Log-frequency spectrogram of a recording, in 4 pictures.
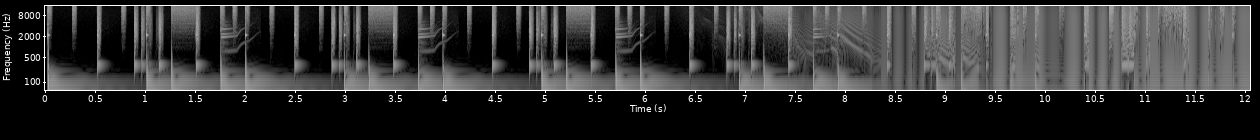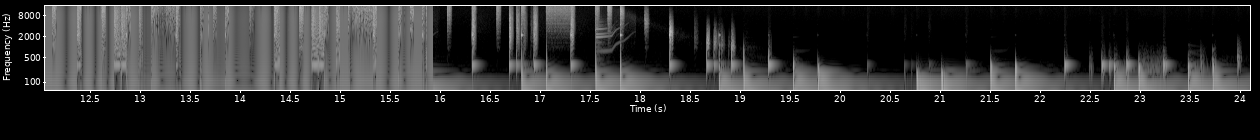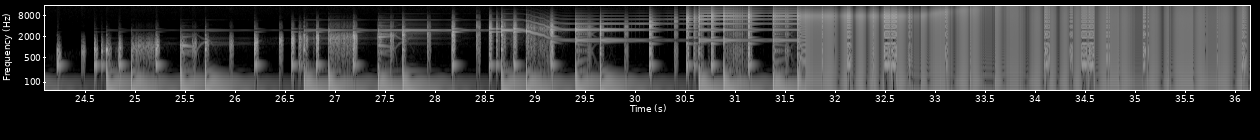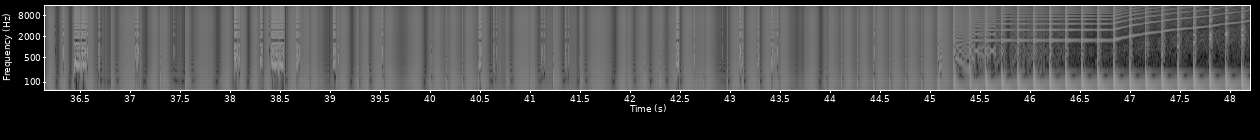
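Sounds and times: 
drum machine: 0:00.0 - 0:48.2.

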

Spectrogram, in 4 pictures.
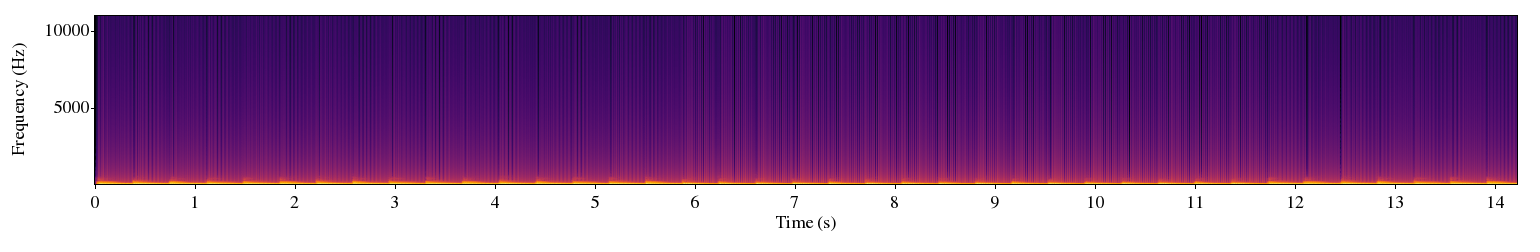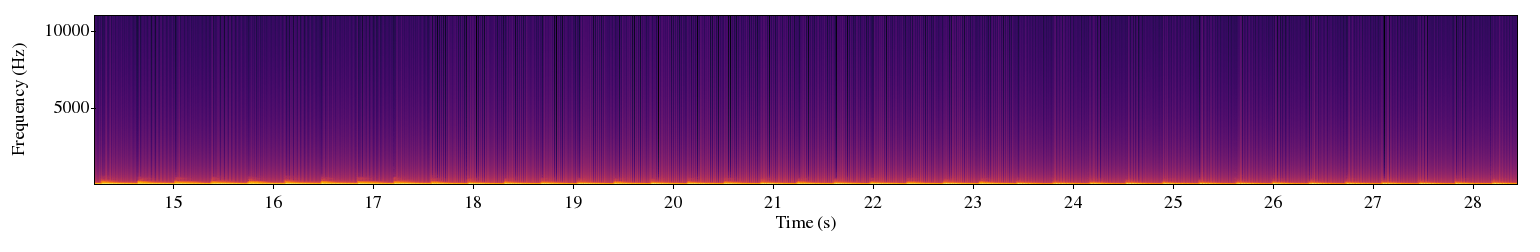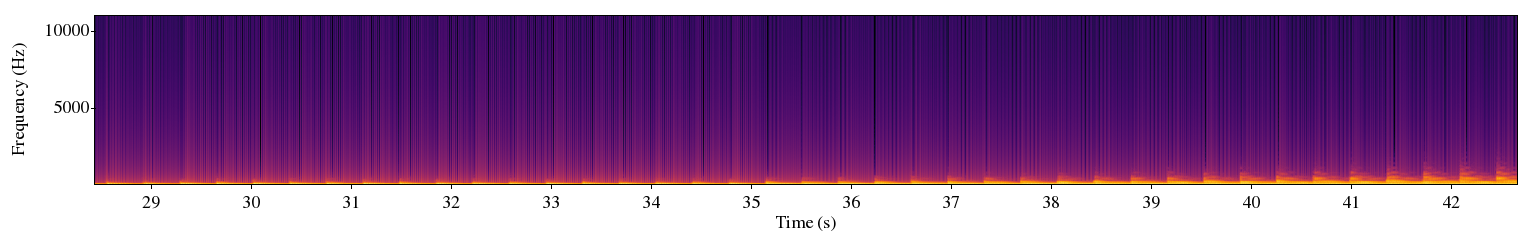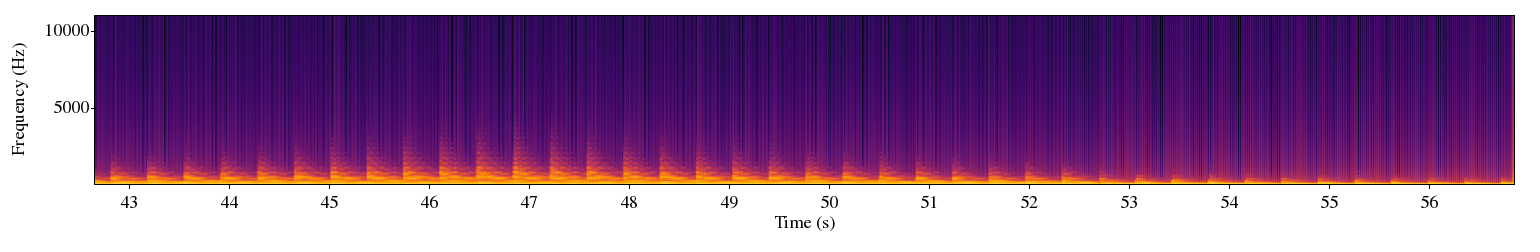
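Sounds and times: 
dry sequenced bass: 0:00.0 - 0:56.8.

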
